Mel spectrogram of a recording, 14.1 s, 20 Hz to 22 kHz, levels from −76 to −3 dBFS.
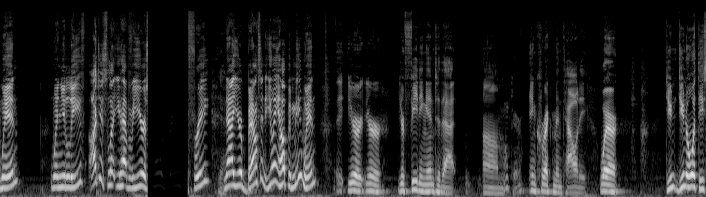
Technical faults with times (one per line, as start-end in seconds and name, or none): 2.96-3.76 24-bit alignment error (too quiet)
